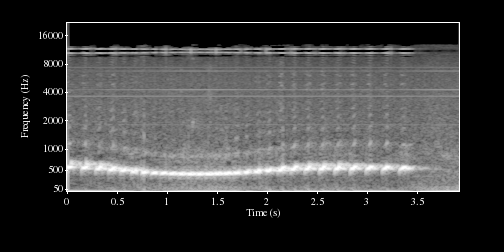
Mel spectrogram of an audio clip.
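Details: A coucal begging for cheese, performing with song and dance, gives a deep, bubbling run of rapid hoots that dips lower and then climbs back up over about three and a half seconds.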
